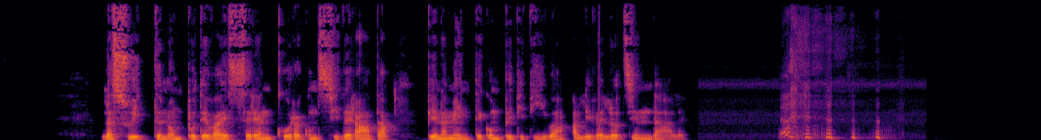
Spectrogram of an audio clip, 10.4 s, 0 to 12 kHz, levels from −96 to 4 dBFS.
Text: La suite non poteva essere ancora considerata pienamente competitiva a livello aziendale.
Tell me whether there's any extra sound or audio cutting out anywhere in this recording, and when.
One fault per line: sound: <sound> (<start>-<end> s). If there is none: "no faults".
sound: laugh (7.8-9.1 s)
